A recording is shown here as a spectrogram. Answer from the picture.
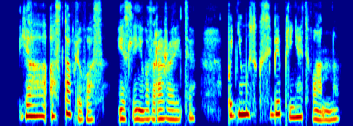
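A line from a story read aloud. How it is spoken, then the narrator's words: Quiet speech. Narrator (Russian): тихо проговорила Элли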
